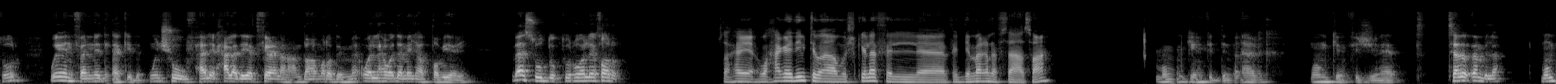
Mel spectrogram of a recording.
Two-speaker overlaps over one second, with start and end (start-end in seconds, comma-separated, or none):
none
